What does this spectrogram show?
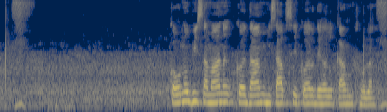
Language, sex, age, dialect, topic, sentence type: Bhojpuri, male, 18-24, Northern, banking, statement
